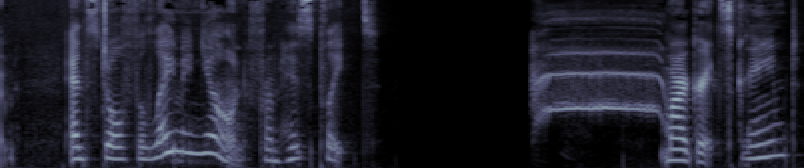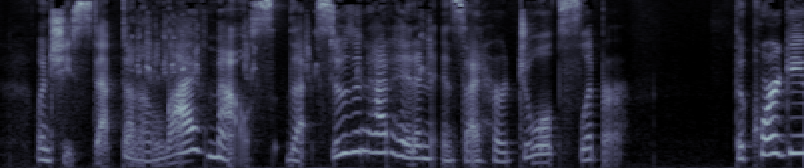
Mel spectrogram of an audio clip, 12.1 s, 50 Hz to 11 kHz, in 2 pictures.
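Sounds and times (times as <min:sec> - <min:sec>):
high-pitched scream: 0:04.0 - 0:05.0.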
